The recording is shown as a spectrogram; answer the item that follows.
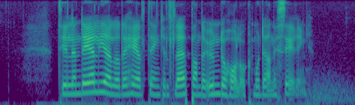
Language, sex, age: Swedish, female, 17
